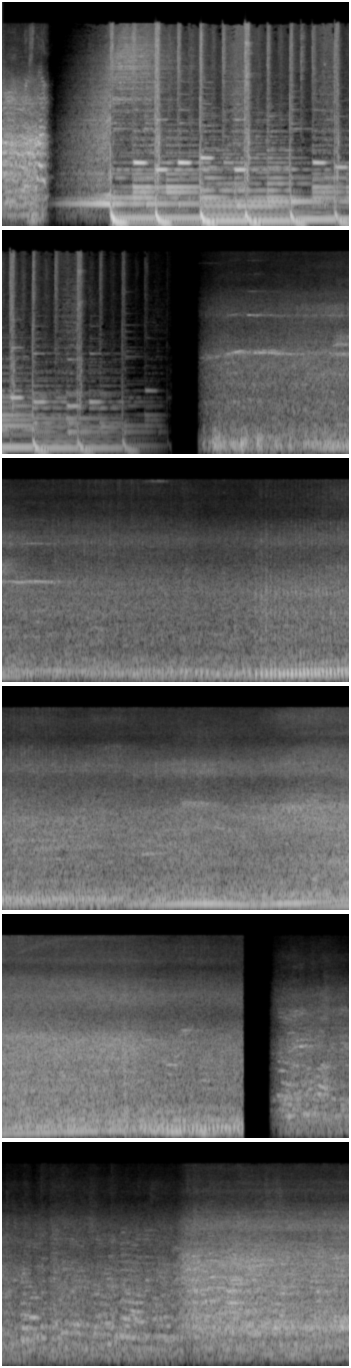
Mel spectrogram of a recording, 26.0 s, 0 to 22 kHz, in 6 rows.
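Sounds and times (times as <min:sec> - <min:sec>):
street traffic rumble: 0:06.8 - 0:20.4.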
